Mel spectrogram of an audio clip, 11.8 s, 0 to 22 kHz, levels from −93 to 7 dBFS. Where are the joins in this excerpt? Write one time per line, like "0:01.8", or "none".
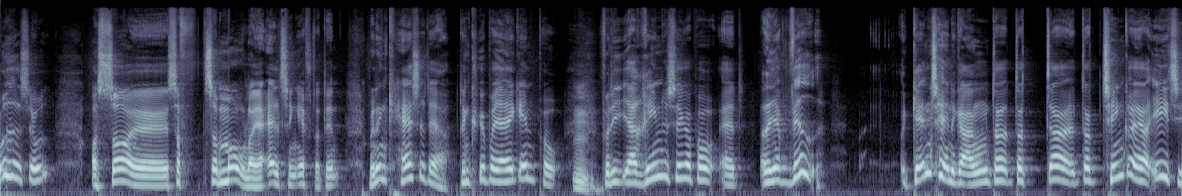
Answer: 0:07.5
